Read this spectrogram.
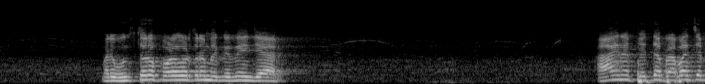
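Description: An elderly man speaks forcefully into a microphone over loudspeakers, with pauses.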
